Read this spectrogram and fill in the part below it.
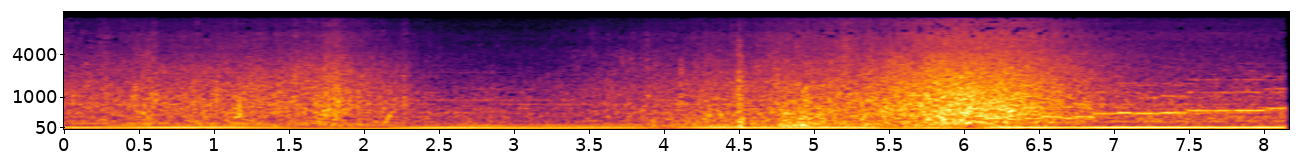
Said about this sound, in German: Du gehst ein paar Meter und spürst, wie eine kleine Welle deine Füße umspült.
